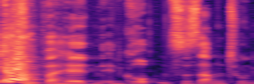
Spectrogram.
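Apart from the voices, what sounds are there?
sneeze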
